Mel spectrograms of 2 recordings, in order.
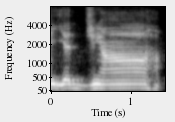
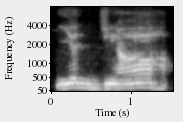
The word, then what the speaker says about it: यज्ञाः: एक एक स्थान पर देखो, जब आपने यज्ञाः ऐसा एकदम स्पष्ट, ज्ञ यानी मुख नासिका वचनोनुनासिका, इस आधार पर ये सार्वनासिक वर्ण है, और आ के बाद आकार दीर्घ है और आकार के उपरांत विसर्ग है, तो ज्ञ आह यज्ञाः ऐसा बिल्कुल एक एक अक्षर स्पष्टता से।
